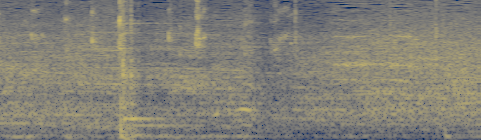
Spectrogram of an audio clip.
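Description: A basketball bouncing on a hardwood court, one heavy bounce a little past halfway and lighter knocks after it, over steady arena background noise.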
